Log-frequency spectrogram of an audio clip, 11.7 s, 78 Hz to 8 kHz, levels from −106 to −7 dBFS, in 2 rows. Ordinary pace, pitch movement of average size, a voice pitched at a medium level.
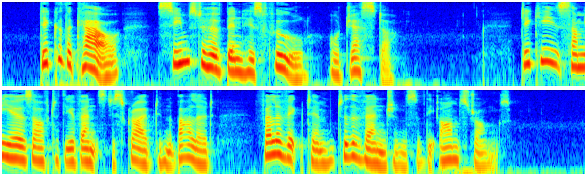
No: average, 160 wpm; wide, 7.0 semitones; medium, 175 Hz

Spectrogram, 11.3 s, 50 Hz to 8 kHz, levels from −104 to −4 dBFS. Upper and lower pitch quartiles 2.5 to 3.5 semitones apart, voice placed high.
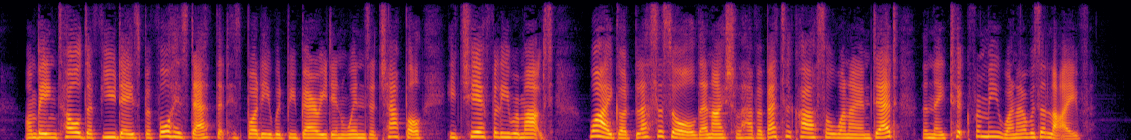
Yes: average, 3.2 semitones; high, 215 Hz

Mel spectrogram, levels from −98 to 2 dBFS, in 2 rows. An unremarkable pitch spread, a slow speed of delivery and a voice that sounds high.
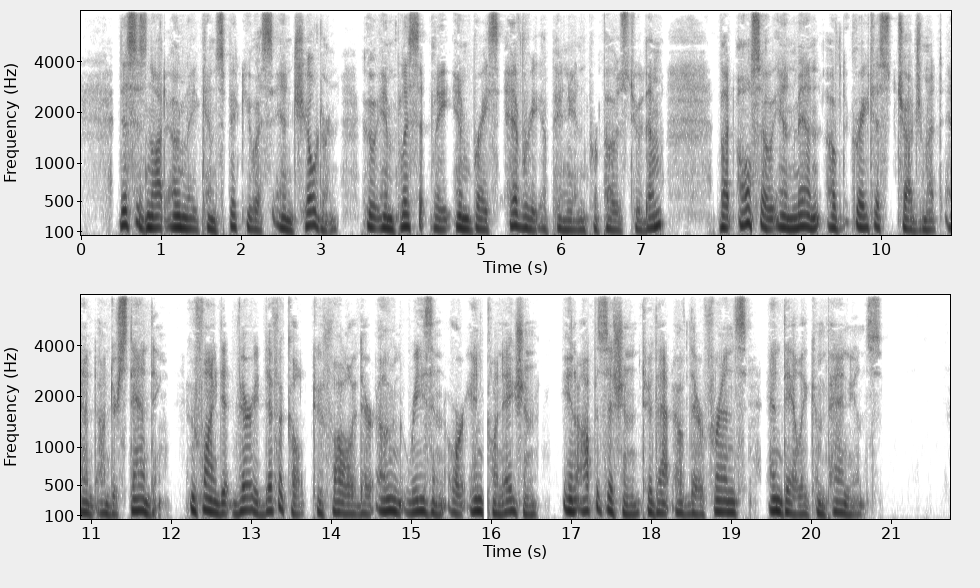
No: average, 3.7 semitones; slow, 130 wpm; medium, 140 Hz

